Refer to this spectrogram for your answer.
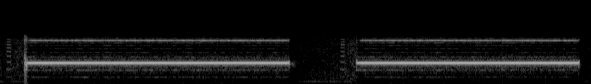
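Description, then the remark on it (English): Two long, loud steady electronic alert tones, each lasting a few seconds with a short gap between, fire dispatch alerting tones over a radio channel sounding a second alarm, with units staging at 4th and H Street Northeast. “Second alarm being sounded, engine 2, 8, 7, and 23.”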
